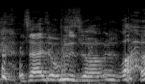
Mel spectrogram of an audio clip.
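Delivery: normal talking voice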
